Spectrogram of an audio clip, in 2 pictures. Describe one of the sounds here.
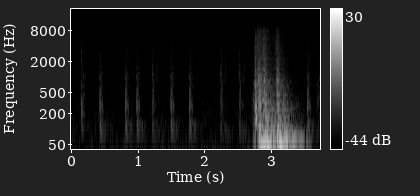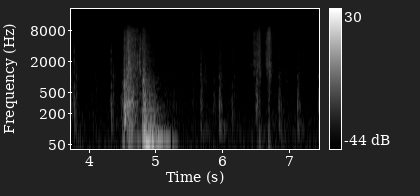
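Footsteps tap steadily across a hard floor.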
